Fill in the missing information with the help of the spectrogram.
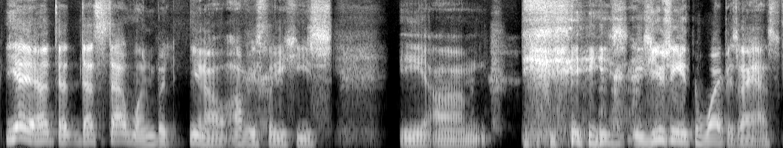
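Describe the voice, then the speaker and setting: Rambling, foul-mouthed host. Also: male voice, medium pitch, expressive, slow, a bit bright. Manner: rambling, profane ranting. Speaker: livestream host. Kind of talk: casual livestream chat.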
